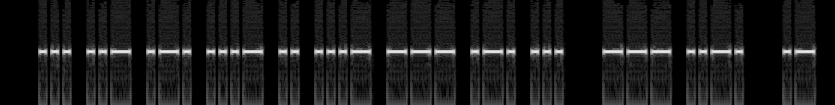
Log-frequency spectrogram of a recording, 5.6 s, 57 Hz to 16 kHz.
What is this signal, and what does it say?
Morse code, heard as a keyed tone, about 30 wpm, 1000 Hz. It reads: SURVIVORS OF A
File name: qotdfiles / 30wpm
